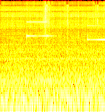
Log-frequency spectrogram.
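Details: Universal ventilator with adult, pediatric and neonatal modes, touch-screen unit, during a demonstration alarm check: short high-pitched electronic beeps over steady room hum; ventilator alarm beep.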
